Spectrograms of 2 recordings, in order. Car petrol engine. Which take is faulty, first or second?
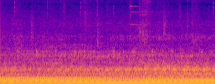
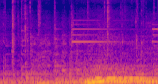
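first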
